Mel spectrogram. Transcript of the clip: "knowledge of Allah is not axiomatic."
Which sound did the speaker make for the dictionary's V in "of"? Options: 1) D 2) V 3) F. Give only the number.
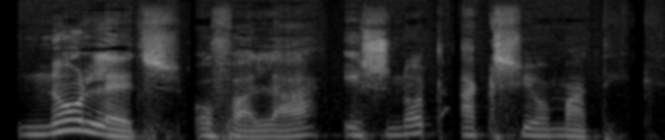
3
